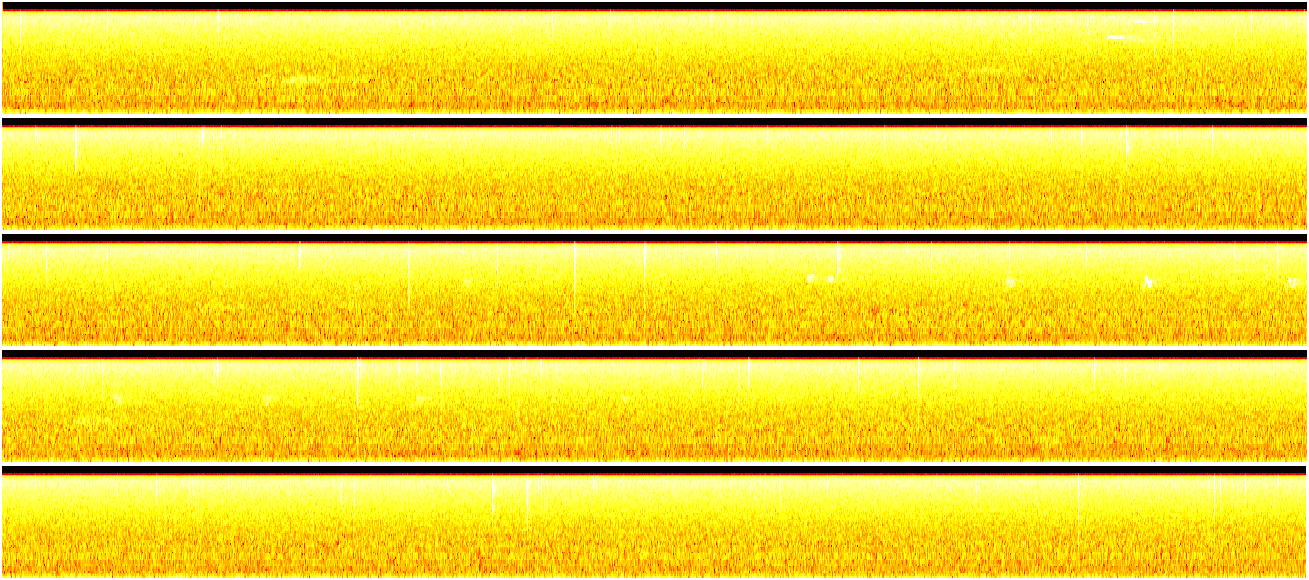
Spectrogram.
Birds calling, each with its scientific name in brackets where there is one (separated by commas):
Red-bellied Woodpecker (Melanerpes carolinus), unidentified bird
